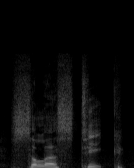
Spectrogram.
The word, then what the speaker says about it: Celestiq: upcoming cadillacs the lyric lyric uh-huh lyric and that's spelled l-i-l-i'm sorry l-y-r-i-q and the celestique c-e-l-e-s t-i-q end with the same two letters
